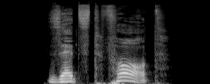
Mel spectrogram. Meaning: inflection of fortsetzen: 1. second/third-person singular present 2. second-person plural present 3. plural imperative
- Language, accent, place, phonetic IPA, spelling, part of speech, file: German, Germany, Berlin, [ˌzɛt͡st ˈfɔʁt], setzt fort, verb, De-setzt fort.ogg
